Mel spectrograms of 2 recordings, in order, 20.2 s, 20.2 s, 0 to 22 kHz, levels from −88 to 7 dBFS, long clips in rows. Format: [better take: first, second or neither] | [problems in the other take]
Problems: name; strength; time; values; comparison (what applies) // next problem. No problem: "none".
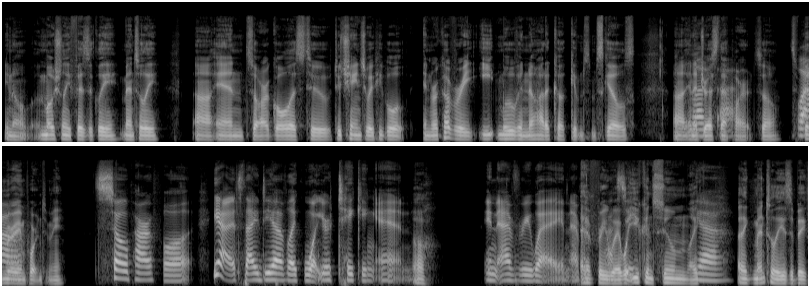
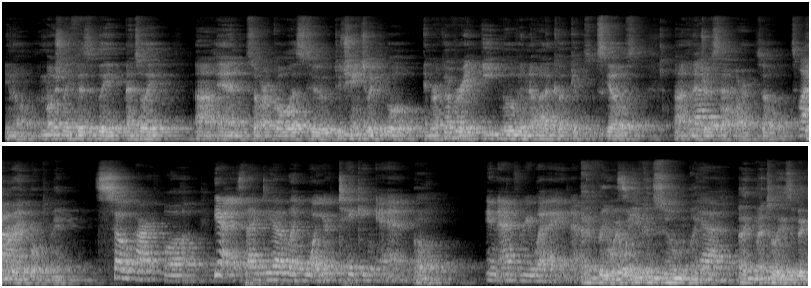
first | off-mic speech; far // room echo; noticeable; dies away in 0.9 s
